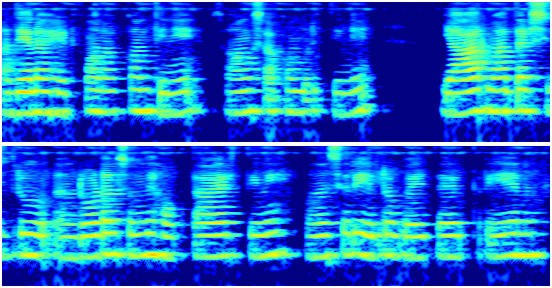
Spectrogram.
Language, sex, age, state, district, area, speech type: Kannada, female, 18-30, Karnataka, Chitradurga, rural, spontaneous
